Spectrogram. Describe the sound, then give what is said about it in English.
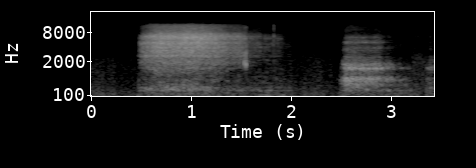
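A person taking a deep breath: a long, loud, airy hiss of inhalation. After a short pause comes a second, softer breathy sound. The sounds are heard alone, with no talking. “Take a breath.”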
